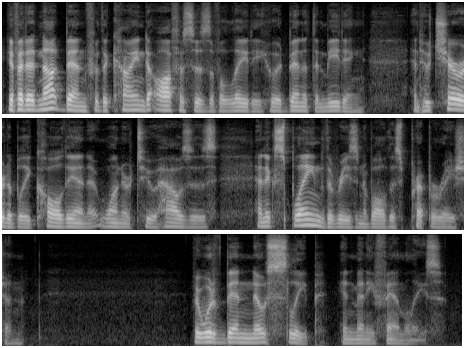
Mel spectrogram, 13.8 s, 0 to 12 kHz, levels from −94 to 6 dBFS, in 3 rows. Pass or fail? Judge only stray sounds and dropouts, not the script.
pass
